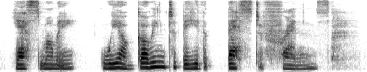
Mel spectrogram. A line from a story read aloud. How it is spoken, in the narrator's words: Ben whispered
